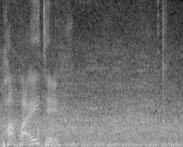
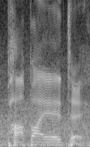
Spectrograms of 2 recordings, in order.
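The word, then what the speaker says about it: Papeete: And it's Papaete. Papaete.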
